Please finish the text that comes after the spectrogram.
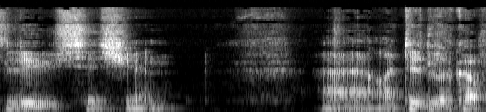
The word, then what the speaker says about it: Liu Cixin: It's a Chinese name, so the first name is pronounced second, so it's Liu Cixin.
